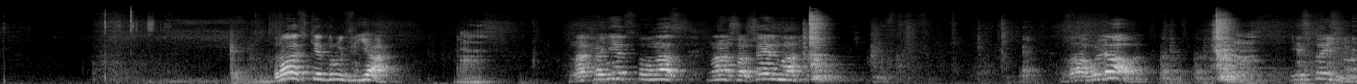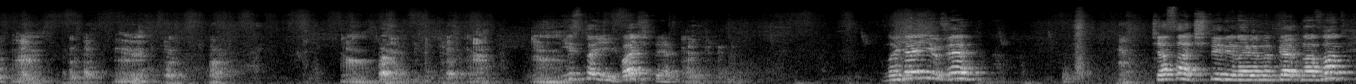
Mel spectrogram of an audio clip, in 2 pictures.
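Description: Pigs grunt and shuffle in their pens.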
